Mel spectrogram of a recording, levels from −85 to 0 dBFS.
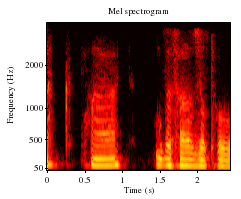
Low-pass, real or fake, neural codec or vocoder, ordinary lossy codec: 3.6 kHz; fake; codec, 16 kHz, 1.1 kbps, Voila-Tokenizer; MP3, 32 kbps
